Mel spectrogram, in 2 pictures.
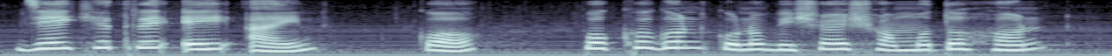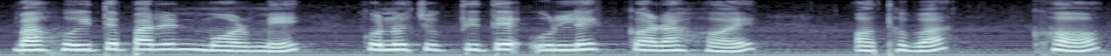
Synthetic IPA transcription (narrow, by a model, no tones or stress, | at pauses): d͡ʑejkʰet̪ːɾeʔejajn | kɔ | pokʰːoɡonkonobiʃɔeʃɔmːot̪ohɔn | bahojt̪epaɾenmɔɾme | konot͡ɕuk̚t̪it̪eʔulːekʰkːɔɾahɔe | ɔt̪ʰoba | kʰɔ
